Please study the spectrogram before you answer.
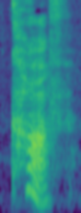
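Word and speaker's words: כף: in English and then COFF COFF is pronounced either as a hard cut sound or a ha sound as in Locke or Bach and we will be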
